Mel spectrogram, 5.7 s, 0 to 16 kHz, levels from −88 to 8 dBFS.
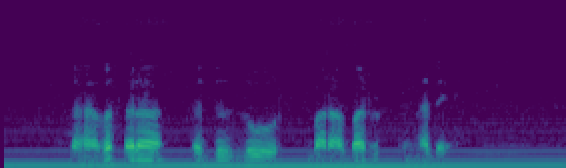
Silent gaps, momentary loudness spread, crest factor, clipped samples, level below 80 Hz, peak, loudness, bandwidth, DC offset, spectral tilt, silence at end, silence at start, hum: none; 19 LU; 18 dB; under 0.1%; -46 dBFS; -16 dBFS; -33 LUFS; 11 kHz; under 0.1%; -10 dB/octave; 0 s; 0.05 s; 50 Hz at -45 dBFS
